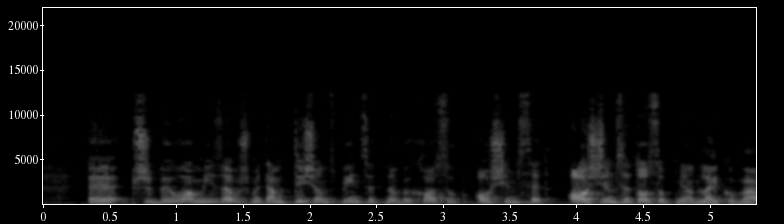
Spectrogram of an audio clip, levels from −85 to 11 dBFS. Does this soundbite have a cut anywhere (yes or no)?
no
